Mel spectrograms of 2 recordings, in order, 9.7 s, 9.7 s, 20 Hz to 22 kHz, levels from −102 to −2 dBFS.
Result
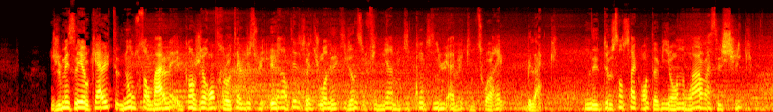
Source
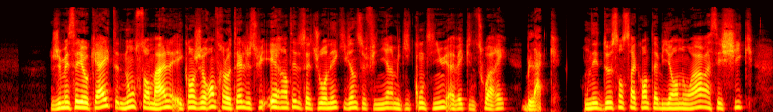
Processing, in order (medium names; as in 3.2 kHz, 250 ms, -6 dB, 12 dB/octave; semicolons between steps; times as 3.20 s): pitch shift switched off and on -3.5 st, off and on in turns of 96 ms; echo that smears into a reverb 1052 ms, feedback 57%, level -13.5 dB; trim +3 dB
